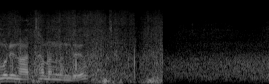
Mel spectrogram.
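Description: A man speaks calmly, close by, outdoors.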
